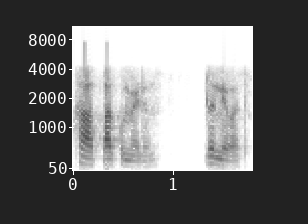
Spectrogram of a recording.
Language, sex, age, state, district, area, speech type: Gujarati, male, 18-30, Gujarat, Anand, urban, conversation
